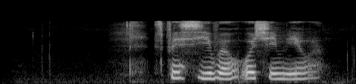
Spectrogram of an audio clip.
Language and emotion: Russian, positive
